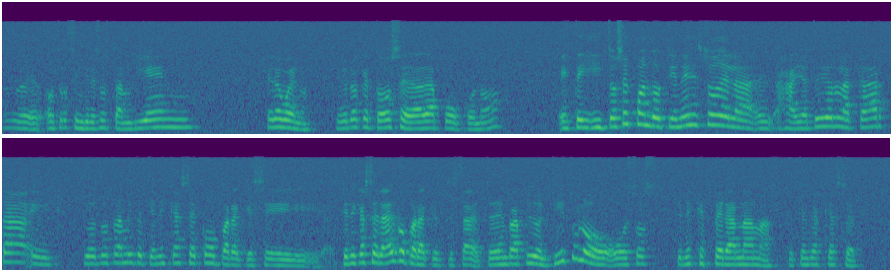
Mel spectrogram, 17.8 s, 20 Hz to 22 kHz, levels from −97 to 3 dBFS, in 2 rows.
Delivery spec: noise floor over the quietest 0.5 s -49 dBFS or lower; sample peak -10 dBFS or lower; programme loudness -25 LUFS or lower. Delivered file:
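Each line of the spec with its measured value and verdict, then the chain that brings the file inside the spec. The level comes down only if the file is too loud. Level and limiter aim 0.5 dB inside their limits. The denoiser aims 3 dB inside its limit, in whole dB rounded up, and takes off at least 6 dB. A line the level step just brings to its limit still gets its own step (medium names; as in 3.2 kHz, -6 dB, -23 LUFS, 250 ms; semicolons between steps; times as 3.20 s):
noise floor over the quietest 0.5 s -45 dBFS: fail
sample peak -14.5 dBFS: pass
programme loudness -31.0 LUFS: pass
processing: noise reduction 7 dB, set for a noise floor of -45 dBFS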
